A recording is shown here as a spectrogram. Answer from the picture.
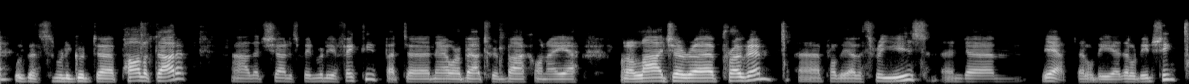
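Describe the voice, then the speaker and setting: A man speaks at a fairly quick pace with an Australian accent. His pitch sits fairly high for a man, with ordinary variation. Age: 60s. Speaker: sports doctor. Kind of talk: interview. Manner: halting, many fillers.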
